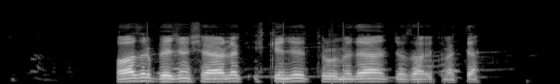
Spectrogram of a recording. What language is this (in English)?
Uyghur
